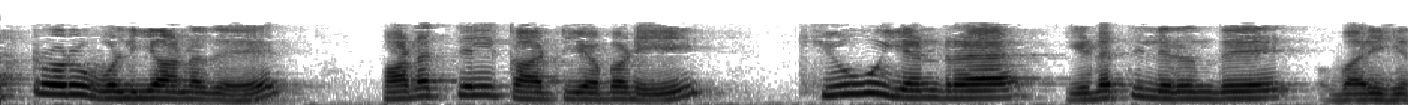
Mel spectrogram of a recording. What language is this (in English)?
Tamil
